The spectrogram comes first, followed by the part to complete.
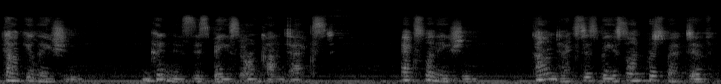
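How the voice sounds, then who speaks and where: An actor voicing a flat, emotionless AI in a video game, speaking in clipped monotone statements that each start with a label word. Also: male voice, mid-range voice, measured pace, gravelly, noisy background. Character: flat emotionless AI, a thinking machine.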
